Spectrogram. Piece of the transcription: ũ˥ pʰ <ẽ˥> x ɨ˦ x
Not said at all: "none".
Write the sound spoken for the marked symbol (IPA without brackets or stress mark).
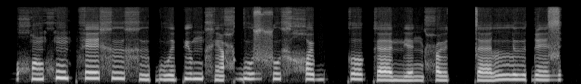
e˥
